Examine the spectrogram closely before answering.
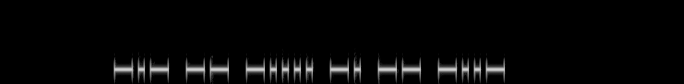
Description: Morse code, heard as a keyed tone, about 20 wpm, 700 Hz. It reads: KM6NMX
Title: USA Call Signs - 6 Characters - Repeated 2x - 20wpm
